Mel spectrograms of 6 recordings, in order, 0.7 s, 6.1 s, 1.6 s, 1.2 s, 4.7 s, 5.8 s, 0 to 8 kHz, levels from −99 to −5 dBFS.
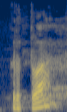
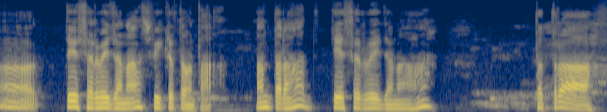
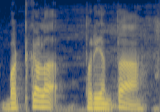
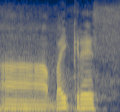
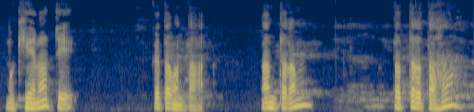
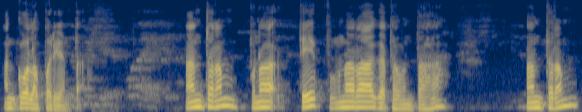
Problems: none marked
